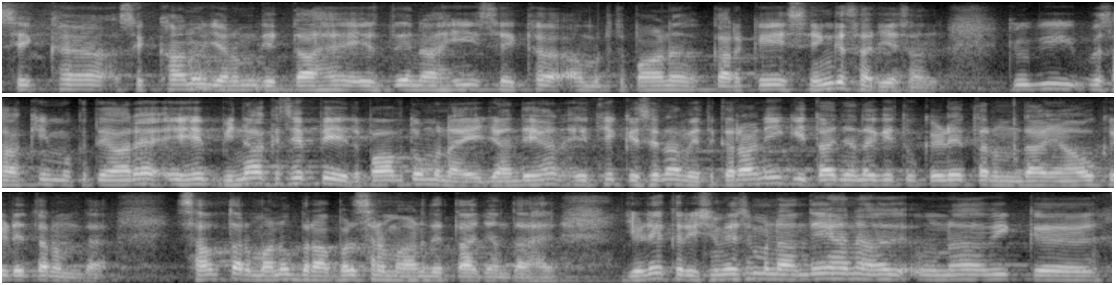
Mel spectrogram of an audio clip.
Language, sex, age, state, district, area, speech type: Punjabi, male, 18-30, Punjab, Patiala, rural, spontaneous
